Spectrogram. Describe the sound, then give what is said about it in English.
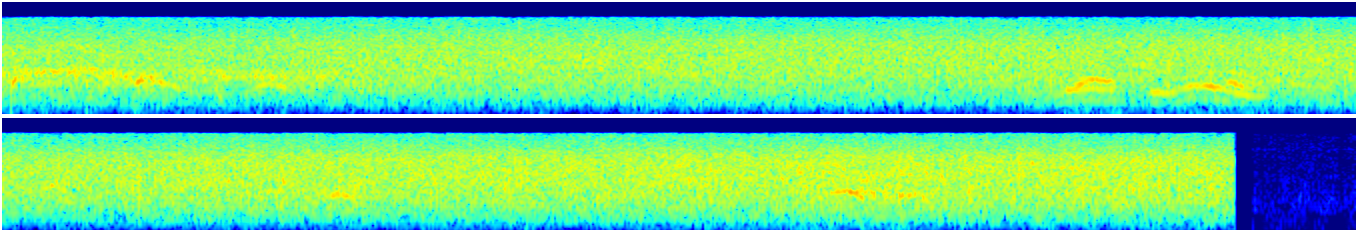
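A crowd claps in sustained applause, a dense, steady wash of many hands that stays loud and even for about thirteen seconds before cutting off abruptly, applauding a woman after she performs a piece. “Let me clap it up for you, my sister, first of all.”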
